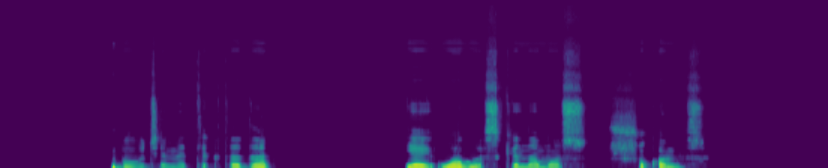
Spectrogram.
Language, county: Lithuanian, Utena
